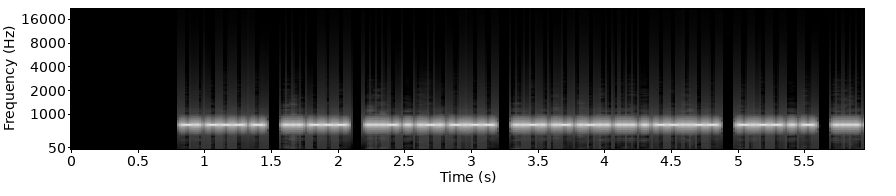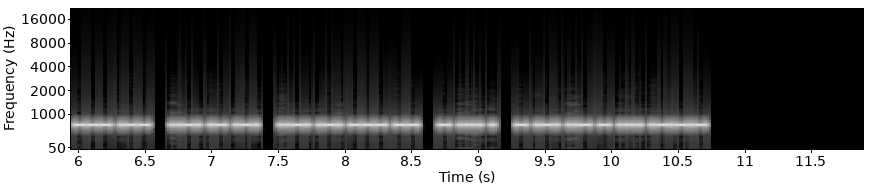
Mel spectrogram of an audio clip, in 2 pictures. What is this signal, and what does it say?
Morse code, heard as a keyed tone, about 50 wpm, 700 Hz. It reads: NOT SO VERY FALSE, YET HOW FAR FROM THE TRUTH.
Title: Sentences from Top 1600 Words 50wpm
